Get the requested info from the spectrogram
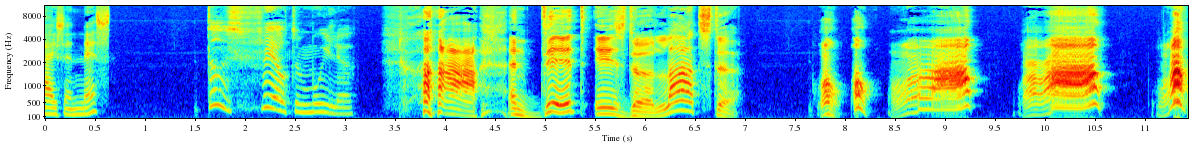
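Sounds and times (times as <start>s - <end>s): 
speech: 0.0s - 0.8s, 1.6s - 7.0s, 7.8s - 10.6s
bird mimicking a dog's bark: 7.7s - 11.4s.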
